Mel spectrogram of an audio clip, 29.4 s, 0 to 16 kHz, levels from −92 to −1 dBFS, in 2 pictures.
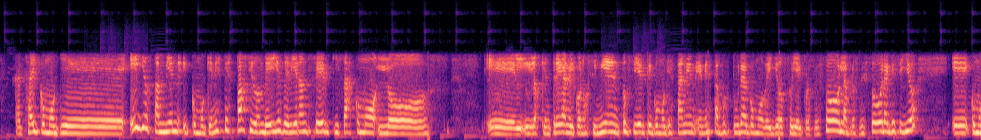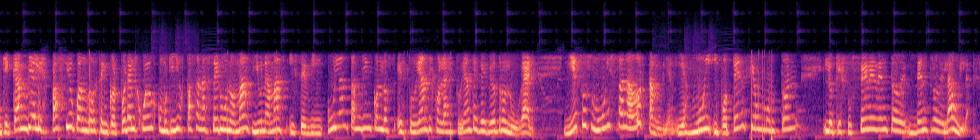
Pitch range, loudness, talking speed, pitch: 195-275 Hz, -13 LUFS, 200 wpm, 225 Hz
